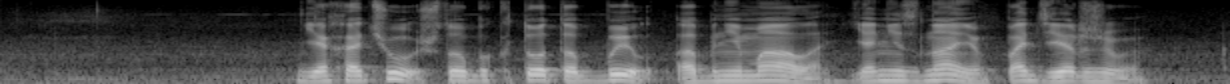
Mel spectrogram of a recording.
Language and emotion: Russian, neutral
